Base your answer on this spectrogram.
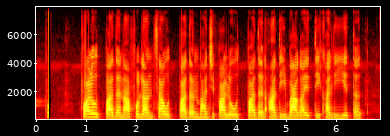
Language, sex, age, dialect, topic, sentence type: Marathi, female, 18-24, Southern Konkan, agriculture, statement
